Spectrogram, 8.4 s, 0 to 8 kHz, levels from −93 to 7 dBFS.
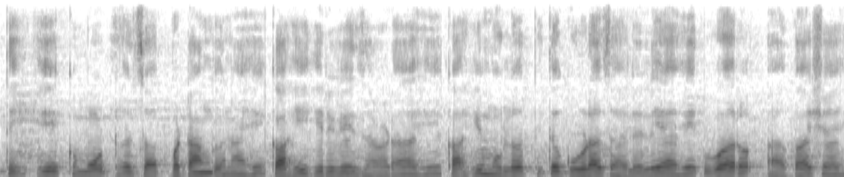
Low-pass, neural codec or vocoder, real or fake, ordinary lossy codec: none; codec, 16 kHz, 8 kbps, FreqCodec, larger model; fake; none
